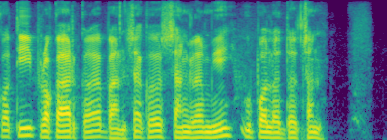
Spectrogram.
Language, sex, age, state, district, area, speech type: Nepali, male, 60+, West Bengal, Kalimpong, rural, read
